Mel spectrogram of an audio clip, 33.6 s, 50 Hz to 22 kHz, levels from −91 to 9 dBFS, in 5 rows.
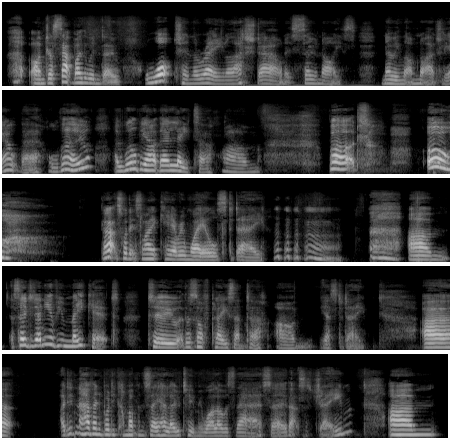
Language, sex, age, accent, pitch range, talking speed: English, female, 50-69, British, 185-260 Hz, 135 wpm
